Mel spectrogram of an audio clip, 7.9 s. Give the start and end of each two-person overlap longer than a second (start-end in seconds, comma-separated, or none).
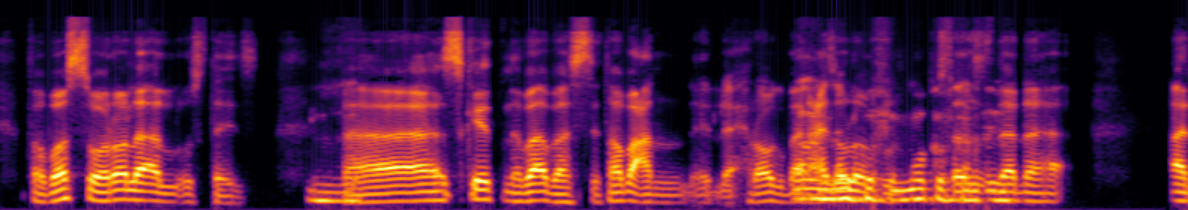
5.3-6.8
